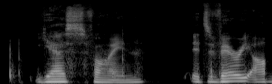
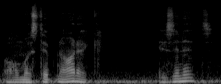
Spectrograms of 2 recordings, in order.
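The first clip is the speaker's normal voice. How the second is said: normal talking voice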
